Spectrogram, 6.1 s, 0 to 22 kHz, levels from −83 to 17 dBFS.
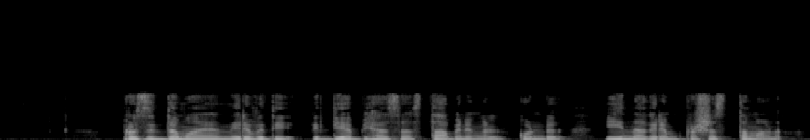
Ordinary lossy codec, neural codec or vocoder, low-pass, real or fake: none; none; 7.2 kHz; real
